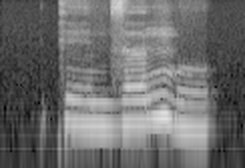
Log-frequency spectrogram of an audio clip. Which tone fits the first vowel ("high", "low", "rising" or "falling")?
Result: low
